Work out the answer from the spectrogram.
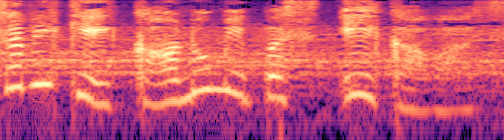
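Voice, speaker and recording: A woman narrates a ghost story as a dramatic storyteller. Her high voice moves with lively swings at an unhurried pace, over clear background music.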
